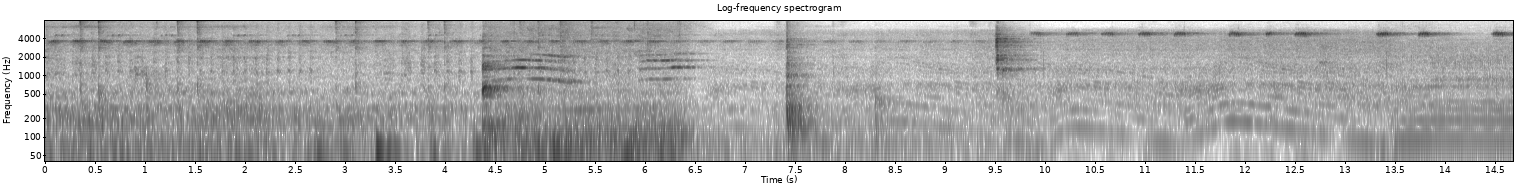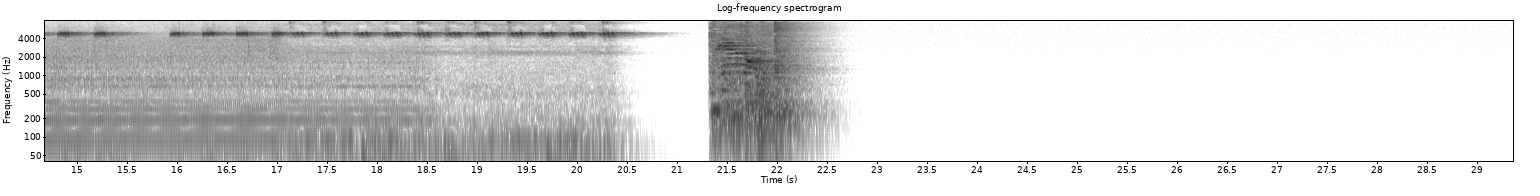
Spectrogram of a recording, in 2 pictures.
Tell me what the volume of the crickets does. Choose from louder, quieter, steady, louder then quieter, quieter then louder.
steady.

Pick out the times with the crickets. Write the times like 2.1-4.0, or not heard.
0.0-20.4.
